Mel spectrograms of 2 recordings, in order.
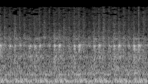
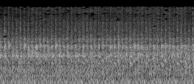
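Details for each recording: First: Old, worn engine with blow-by, smoke pushing out when the filler is opened: uneven, lumpy idle with rough pulses about every fifth of a second and a shuddering beat; engine shake from wear, not engine mounts; smooth after engine repair. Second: Engine that shook at idle and when revved, old engine mounts not replaced; after the engine itself was repaired it idles smoothly and evenly with no knocking or misfire; normal idle.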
